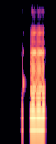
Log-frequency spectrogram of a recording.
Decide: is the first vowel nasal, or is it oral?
nasal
